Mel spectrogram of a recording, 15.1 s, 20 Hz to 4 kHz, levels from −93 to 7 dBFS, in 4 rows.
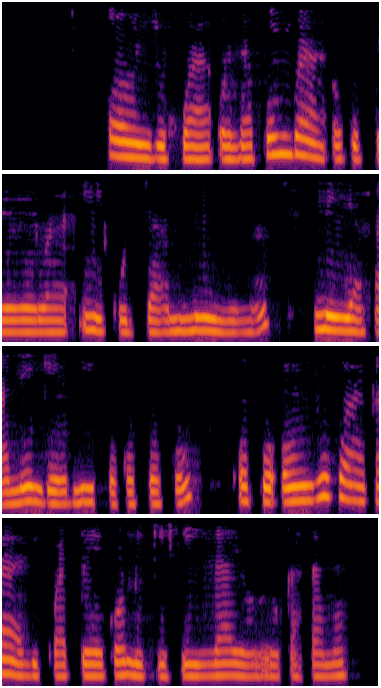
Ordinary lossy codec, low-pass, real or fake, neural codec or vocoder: AAC, 24 kbps; 3.6 kHz; real; none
